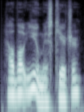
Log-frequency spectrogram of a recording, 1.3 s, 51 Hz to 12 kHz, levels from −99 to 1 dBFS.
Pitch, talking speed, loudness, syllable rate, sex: 120 Hz, 235 wpm, -16 LUFS, 5.8 syllables/s, male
